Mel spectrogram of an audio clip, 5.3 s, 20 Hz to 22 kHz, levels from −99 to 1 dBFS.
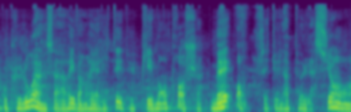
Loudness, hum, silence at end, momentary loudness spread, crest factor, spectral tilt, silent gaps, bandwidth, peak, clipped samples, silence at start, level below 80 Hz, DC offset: -24 LUFS; none; 0 s; 14 LU; 20 dB; -7 dB/octave; none; 18 kHz; -4 dBFS; under 0.1%; 0 s; -56 dBFS; under 0.1%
